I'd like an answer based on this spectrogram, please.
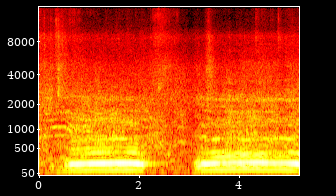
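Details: Cow, its sound called snoring, giving two long even deep calls of about one and a half and two seconds, strongly harmonic and steady in pitch, with a short silence between.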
